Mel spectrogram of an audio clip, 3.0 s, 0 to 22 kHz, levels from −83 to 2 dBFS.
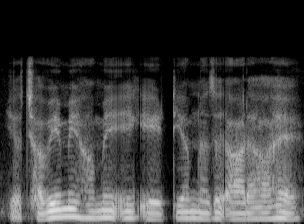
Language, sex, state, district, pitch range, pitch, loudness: Hindi, male, Assam, Kamrup Metropolitan, 100-115 Hz, 110 Hz, -17 LUFS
